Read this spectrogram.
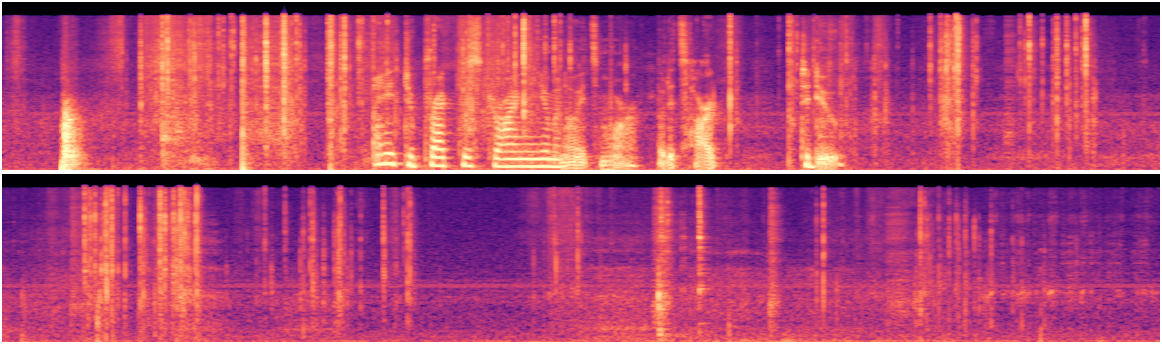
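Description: Hands shift paper and objects on a table with soft rustles and taps.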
